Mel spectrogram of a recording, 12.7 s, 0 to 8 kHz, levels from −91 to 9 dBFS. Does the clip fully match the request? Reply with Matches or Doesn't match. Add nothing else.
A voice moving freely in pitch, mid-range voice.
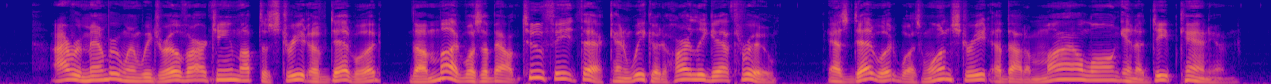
Matches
